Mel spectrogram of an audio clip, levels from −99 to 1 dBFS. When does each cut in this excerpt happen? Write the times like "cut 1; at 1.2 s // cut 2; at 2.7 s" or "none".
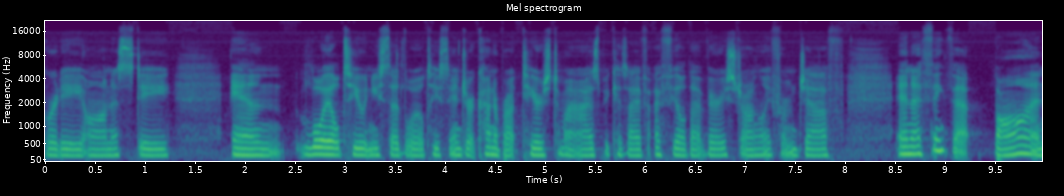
cut 1; at 2.4 s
